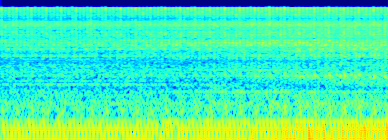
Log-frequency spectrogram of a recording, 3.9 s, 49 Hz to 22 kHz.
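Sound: Hyundai Verna 1.6 CRDi diesel engine idling

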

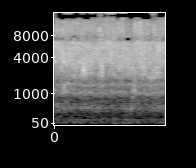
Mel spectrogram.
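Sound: pork leg searing in a pan

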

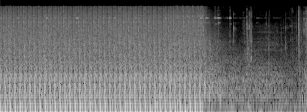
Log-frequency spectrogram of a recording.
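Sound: AK rifle gunfire in Tom Clancy's The Division video game

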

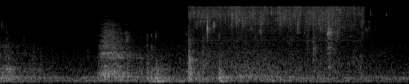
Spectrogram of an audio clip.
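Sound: water running from tap over injured finger

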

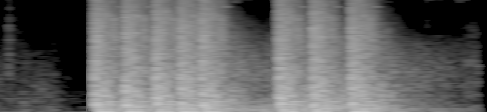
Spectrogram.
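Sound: gunfire killing an enemy in the video game PUBG

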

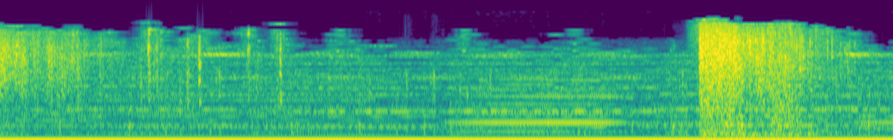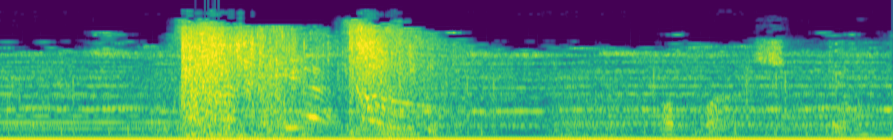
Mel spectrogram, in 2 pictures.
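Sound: pistol shots in video game Medal of Honor Frontline

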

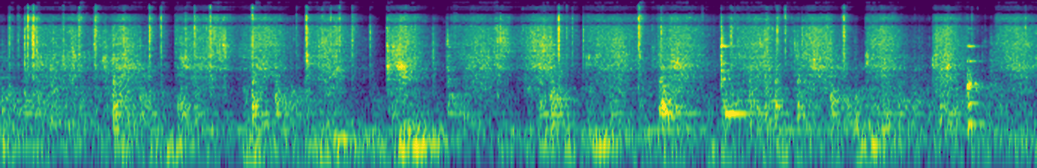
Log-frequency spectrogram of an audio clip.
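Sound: dry roasting whole garam masala spices in a pan

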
